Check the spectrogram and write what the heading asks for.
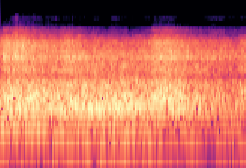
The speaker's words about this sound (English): a terrific explosion, seeming to start somewhere deep inside the massive concrete oven on which the globe stood, erupts and blows the entire peak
